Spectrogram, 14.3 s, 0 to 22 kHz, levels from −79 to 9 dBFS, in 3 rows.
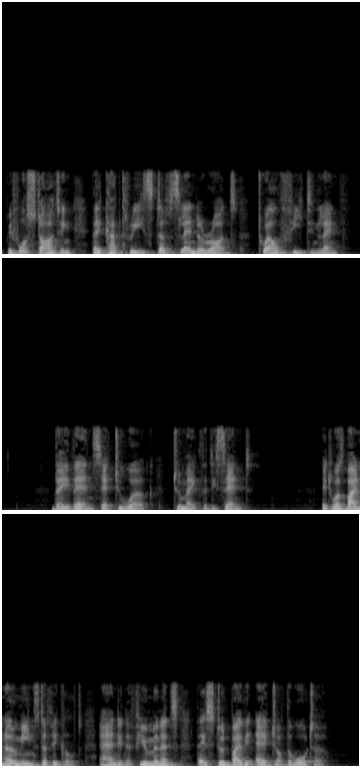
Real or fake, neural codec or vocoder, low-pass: real; none; 7.2 kHz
